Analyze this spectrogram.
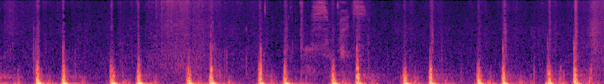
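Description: Foley heartbeat sound effect made with a leather cloth, a steady run of eight low double thumps, each pair a quick lub-dub, evenly spaced and fairly loud, with no talking.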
